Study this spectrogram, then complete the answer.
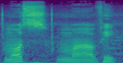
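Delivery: মস্মাভি drawn out very slowly. Shown as a demonstration. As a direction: stretch মস্মাভি syllable by syllable. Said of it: "এরপর হচ্ছে কি হবে". (মস্মাভি খুব ধীরে টেনে)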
